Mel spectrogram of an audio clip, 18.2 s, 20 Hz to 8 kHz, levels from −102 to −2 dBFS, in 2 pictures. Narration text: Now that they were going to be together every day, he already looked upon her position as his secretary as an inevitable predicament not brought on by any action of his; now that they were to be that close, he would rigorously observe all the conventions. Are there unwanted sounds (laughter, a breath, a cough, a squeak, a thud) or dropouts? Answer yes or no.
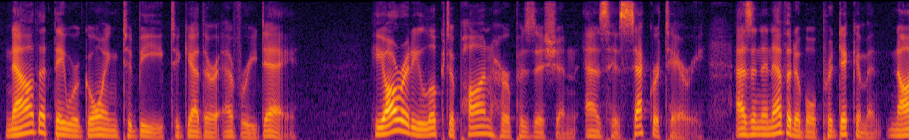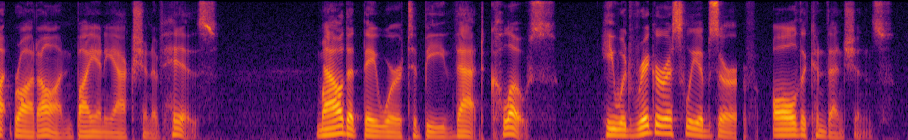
yes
